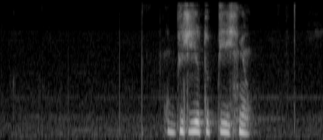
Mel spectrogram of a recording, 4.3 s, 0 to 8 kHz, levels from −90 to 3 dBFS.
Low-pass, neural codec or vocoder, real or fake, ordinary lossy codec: 7.2 kHz; none; real; Opus, 64 kbps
